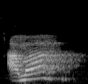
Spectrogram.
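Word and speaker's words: Amager: the airport which is Amma any guesses on how that's spelled it's a m a g r so the G the g is silent um and there are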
